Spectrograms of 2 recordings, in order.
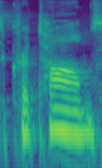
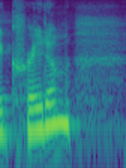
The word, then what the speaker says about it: kratom: but I think the proper way to say it is kratom. Some people say kratom.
